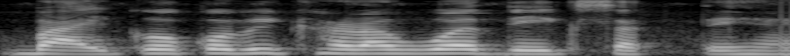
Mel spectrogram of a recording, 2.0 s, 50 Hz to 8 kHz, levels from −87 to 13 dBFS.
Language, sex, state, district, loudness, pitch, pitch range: Hindi, female, Uttarakhand, Uttarkashi, -17 LUFS, 195 Hz, 175-210 Hz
